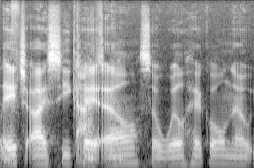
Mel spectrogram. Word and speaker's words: Hickle: we'll hype you up yeah my last name is spelled h-i-c-k-l so will hickle no e I'm on Instagram holler at me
